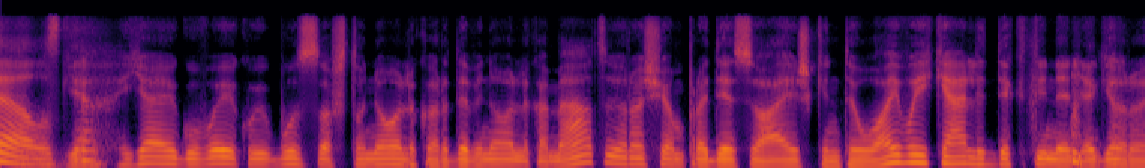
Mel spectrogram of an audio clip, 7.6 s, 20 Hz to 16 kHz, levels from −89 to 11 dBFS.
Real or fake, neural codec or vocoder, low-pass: fake; codec, 24 kHz, 0.9 kbps, DualCodec; 10.8 kHz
